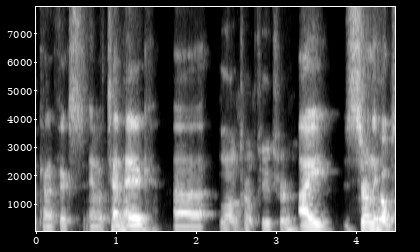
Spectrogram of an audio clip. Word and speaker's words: Ten Hag: Ten Hag. Is what the Dutch really want to pronounce as, but I'm not going to do that every time.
